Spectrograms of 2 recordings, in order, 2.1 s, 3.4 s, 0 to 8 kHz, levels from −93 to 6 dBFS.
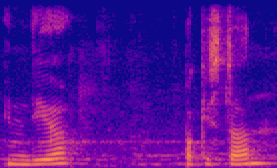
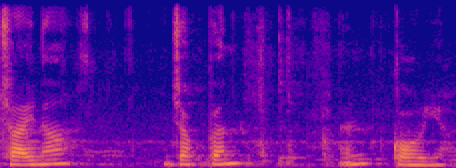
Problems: constant background noise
